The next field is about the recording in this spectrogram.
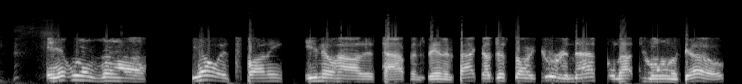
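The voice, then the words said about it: Southern American accent. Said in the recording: “Ooh, a southern accent. I love a southern accent.”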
